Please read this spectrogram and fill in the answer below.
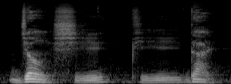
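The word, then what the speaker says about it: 正时皮带: So it's pronounced as Zheng Shi Pi Dai.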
